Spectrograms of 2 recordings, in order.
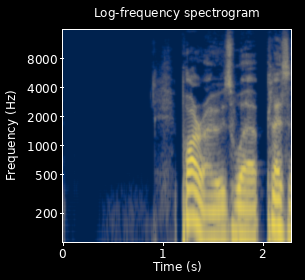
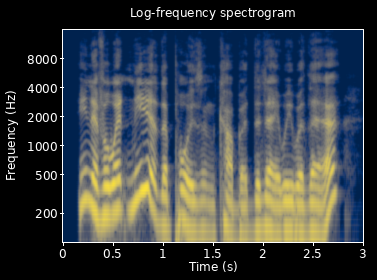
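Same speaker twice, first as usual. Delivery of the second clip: plain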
